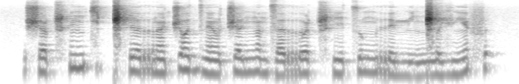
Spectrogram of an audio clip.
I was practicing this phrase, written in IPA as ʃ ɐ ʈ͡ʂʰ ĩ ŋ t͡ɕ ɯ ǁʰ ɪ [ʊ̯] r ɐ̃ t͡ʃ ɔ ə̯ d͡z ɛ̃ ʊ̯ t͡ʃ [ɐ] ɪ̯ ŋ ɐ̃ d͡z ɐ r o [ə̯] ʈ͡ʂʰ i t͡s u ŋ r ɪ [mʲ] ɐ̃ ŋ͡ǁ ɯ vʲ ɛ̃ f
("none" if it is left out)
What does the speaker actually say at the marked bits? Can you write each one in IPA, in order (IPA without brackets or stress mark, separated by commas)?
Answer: ə̯, ɐ, ə̯, mʲ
